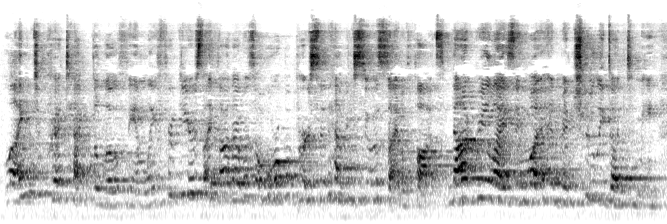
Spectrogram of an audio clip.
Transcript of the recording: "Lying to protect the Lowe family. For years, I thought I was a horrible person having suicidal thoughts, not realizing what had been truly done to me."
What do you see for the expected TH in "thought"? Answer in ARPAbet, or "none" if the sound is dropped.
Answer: TH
